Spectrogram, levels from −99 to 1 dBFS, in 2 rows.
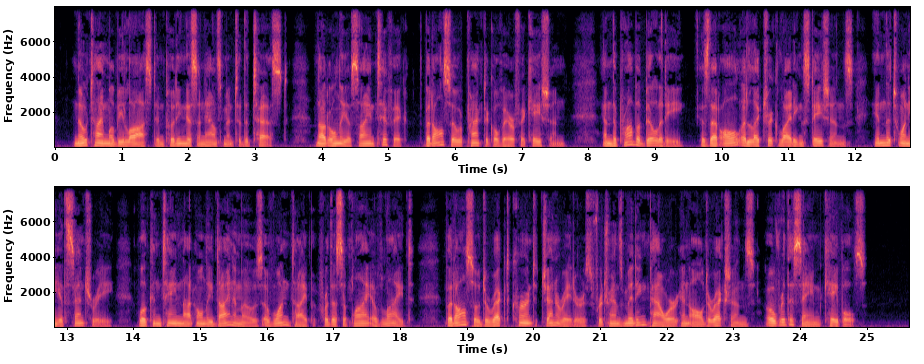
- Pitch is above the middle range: No, low, 115 Hz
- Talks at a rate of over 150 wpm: No, average, 145 wpm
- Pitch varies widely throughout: No, average, 3.3 semitones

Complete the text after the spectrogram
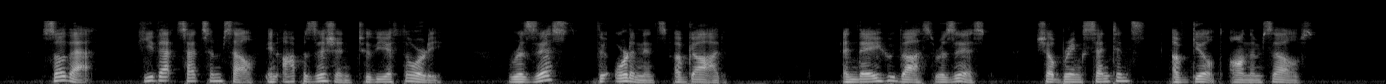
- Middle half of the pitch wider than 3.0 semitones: Yes, average, 4.2 semitones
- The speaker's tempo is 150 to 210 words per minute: No, slow, 135 wpm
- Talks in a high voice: No, low, 120 Hz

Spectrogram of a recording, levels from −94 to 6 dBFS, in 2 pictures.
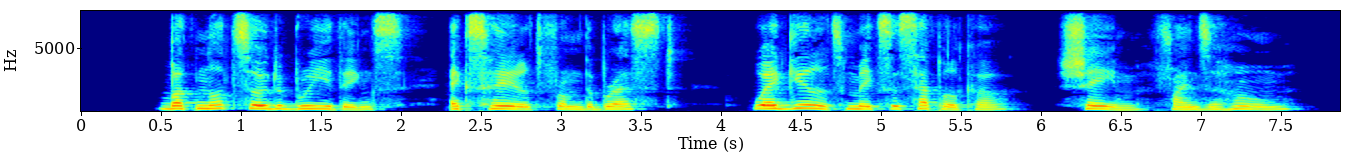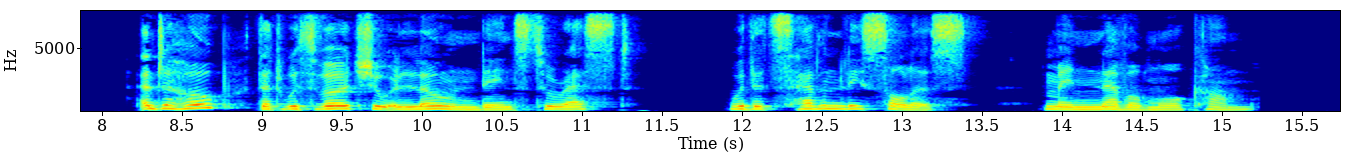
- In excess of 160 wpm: No, slow, 135 wpm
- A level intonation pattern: No, average, 3.6 semitones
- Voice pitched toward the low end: No, high, 200 Hz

